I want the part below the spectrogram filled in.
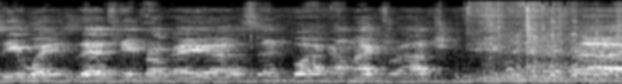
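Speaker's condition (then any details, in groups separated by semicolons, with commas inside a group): ALS; voice sounds impaired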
